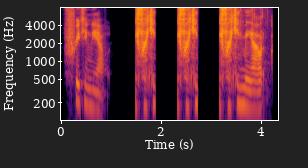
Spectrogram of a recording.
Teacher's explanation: Little extra H sound, little like laugh, but it's not a laugh, it's disbelief is what she is conveying in her voice.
